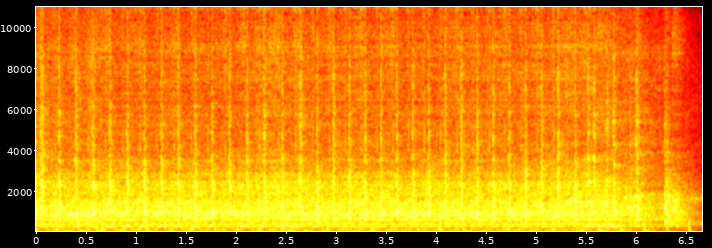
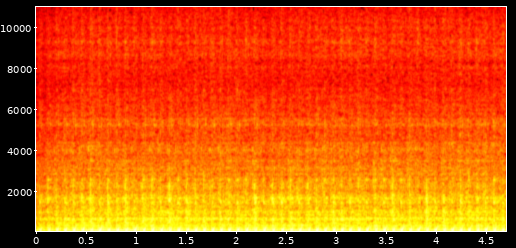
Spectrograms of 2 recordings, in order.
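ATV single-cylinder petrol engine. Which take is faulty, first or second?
first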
